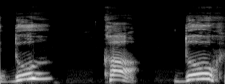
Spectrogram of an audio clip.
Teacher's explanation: द के बाद में हम लोग ह का साउंड निकालेंगे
